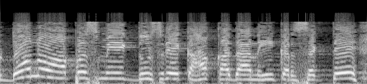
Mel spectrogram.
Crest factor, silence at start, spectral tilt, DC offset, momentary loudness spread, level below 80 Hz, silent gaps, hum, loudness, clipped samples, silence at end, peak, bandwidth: 6 dB; 0 s; -3 dB/octave; under 0.1%; 4 LU; -26 dBFS; none; none; -5 LUFS; 5%; 0 s; 0 dBFS; 12 kHz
